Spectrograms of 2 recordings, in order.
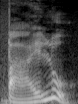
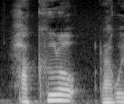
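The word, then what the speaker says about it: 白露: 빠일루, 하크로라고 읽습니다.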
